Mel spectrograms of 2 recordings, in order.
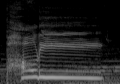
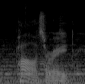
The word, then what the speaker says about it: polycerate: It is another polysyrate? Polysyrate? How do you say? I'm gonna ask the robot lady how to say this word. Okay. Robot lady, tell me. Polycerate. Polycerate. Polycerate.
